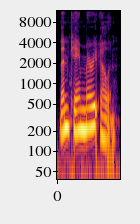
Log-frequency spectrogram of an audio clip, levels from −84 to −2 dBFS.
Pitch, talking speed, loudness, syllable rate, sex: 200 Hz, 190 wpm, -13 LUFS, 5.7 syllables/s, female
